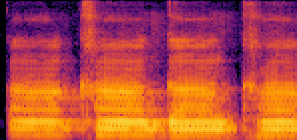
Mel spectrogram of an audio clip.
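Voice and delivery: কা, খা, গা, ঘা with vowels sent through the nose; nasalised pronunciation. Shown as a demonstration. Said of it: "ক বর্গকে যদি আমরা অনুনাসিক ভেবে নিই". (অনুনাসিক উচ্চারণ)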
